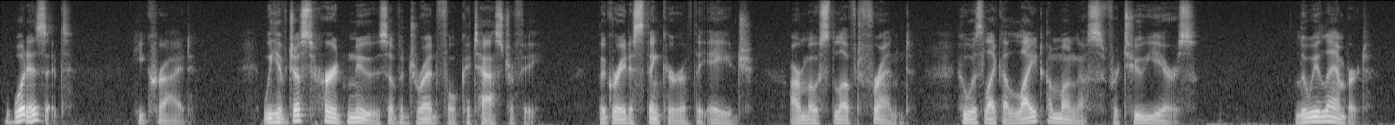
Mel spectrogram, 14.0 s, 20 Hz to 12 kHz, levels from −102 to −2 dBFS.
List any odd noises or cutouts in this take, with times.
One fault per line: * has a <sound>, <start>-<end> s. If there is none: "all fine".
all fine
